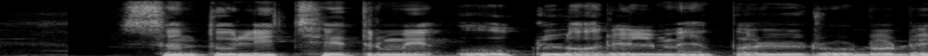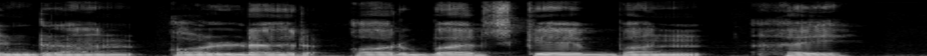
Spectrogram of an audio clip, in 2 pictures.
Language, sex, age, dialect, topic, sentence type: Magahi, male, 18-24, Southern, agriculture, statement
